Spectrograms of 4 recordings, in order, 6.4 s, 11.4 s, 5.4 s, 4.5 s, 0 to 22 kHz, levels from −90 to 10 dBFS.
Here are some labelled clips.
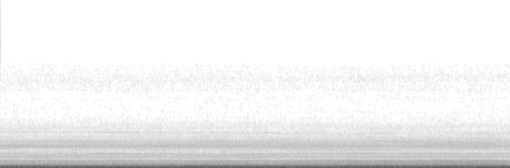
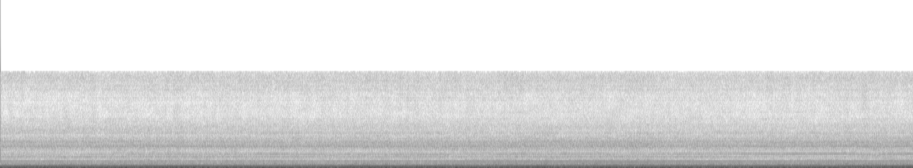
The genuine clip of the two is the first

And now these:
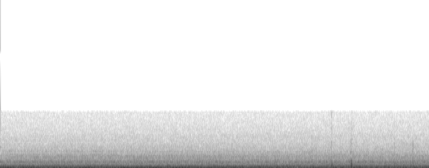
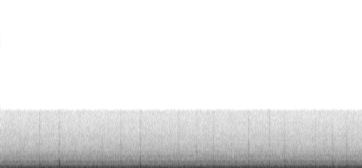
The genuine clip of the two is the first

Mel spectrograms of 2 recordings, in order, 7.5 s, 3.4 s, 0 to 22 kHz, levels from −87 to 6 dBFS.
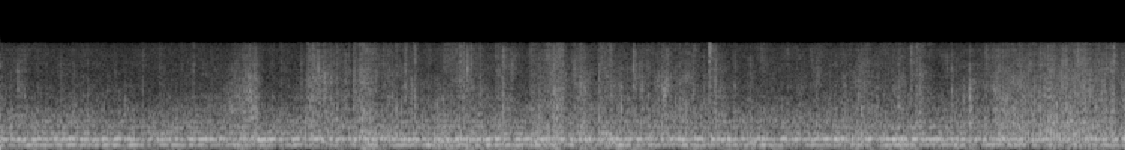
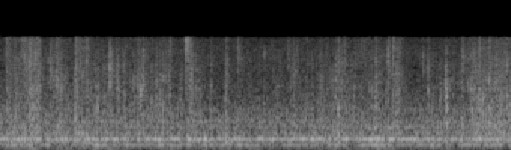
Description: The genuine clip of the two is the second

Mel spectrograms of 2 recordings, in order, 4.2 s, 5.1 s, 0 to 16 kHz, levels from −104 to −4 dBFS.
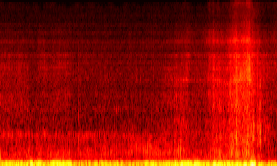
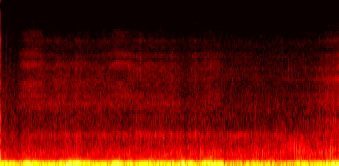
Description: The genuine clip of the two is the second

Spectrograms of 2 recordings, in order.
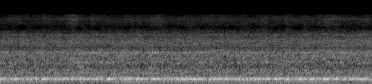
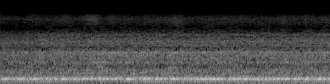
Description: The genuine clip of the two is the second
